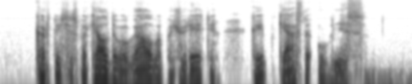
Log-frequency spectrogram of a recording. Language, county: Lithuanian, Vilnius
